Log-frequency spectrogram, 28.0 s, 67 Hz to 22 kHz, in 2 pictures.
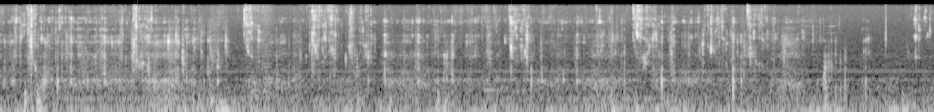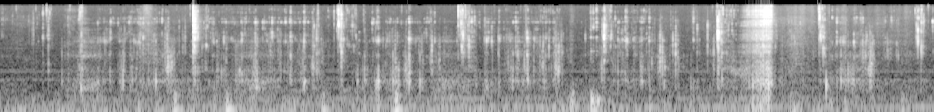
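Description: Close-miked chewing of fettuccine in Alfredo sauce, with many scattered wet mouth clicks and smacks and a louder cluster of them about 25 seconds in.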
